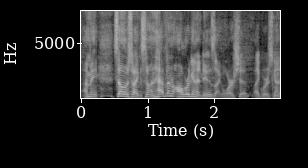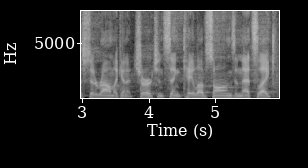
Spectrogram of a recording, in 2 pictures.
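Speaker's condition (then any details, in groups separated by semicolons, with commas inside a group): No condition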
